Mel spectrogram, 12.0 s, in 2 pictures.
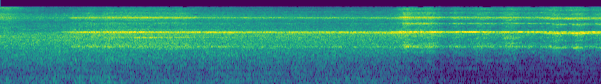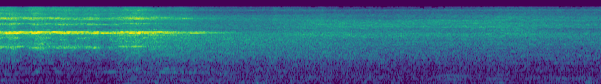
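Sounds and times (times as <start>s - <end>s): moving train rumble: 0.0s - 12.0s
train wheel squeal: 0.6s - 9.5s.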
